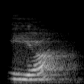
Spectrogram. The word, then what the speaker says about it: ear: Examples are ear, the R is silent. Alright, the R that comes at the end of English words are usually silent.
